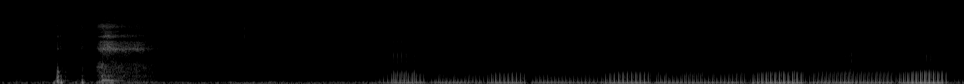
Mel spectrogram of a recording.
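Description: A female cat purrs, a steady low rumble pulsing in regular breathing cycles, preceded by a brief burst of rustling as she is petted.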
